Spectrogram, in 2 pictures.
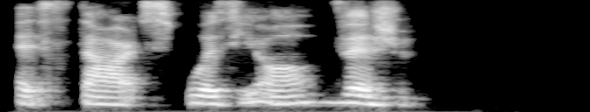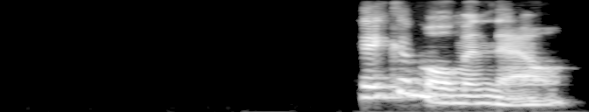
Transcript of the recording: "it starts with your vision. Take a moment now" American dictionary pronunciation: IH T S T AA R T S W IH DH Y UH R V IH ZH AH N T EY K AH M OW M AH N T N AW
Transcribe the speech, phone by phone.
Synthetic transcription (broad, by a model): IH T S T AA R T S W IH DH Y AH R V IH ZH AH N T EY K AH M OW M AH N N AW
